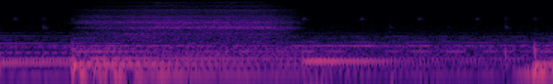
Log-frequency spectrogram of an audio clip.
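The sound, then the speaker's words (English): One long, deep breath is drawn in, a soft airy rush lasting about a second and a half, set against a faint steady hum. “Take a deep breath”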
